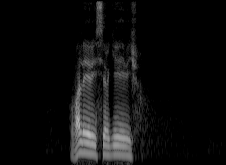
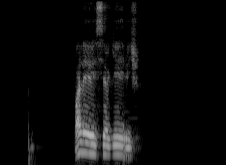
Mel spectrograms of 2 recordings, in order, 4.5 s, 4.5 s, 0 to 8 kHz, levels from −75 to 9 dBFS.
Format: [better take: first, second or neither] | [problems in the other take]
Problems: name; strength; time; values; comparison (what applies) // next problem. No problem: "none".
first | noise reduction (neural mask model DeepFilterNet 3)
